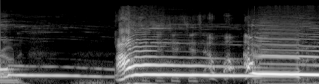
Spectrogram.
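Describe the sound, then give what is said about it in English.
A dog lets out long, sustained howls, joined by a person howling along in imitation, their drawn-out tones overlapping loudly. “You're howling with him? Howling? He never howls with me.”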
